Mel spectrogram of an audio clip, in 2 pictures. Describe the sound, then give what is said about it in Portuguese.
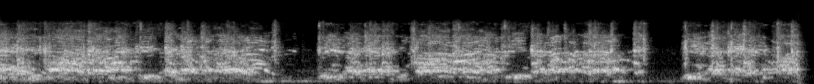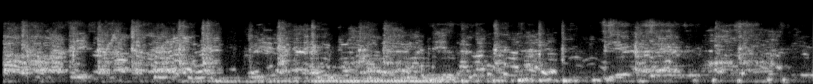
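A protest crowd reaching São Gonçalo city hall on Feliciano Sodré, chanting and shouting loudly and almost without pause, with only a few brief dips in the roar. “só tirar o áudio aqui dois minutinhos, que é a manifestação, o ato chegou na prefeitura de São Gonçalo, que fica ali na Feliciano Sodré”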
